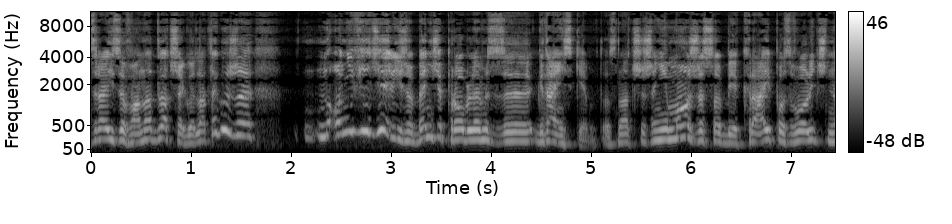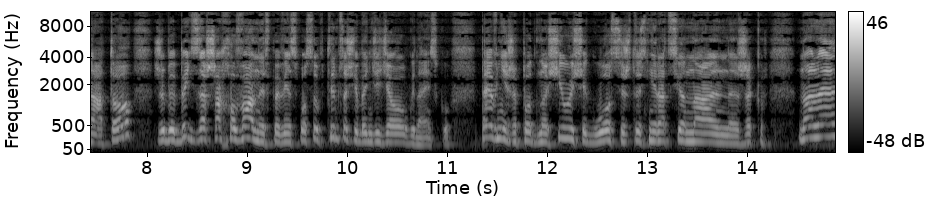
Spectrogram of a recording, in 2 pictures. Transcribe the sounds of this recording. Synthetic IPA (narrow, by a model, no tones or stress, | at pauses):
zɾɛalʲizɔvanad̪lat͡ʂɛɡɔd̪lat̪ɛɡɔʐɛ | nɔɔɲivʲjed͡ʑelʲiʐɛbɛɲd͡ʑɛpɾɔblɛmzɡd̪aj̃skʲɛ̰mt̪ɔznat͡ʂɘʐɛɲɛmɔʐɛsɔbʲjɛkɾajpɔzvɔlʲit͡ɕnat̪ɔ | ʐɛbɘbɘd͡ʑzaʂaxɔvanɘfpɛvʲjɛnspɔsupt̪ɘmt̪sɔɕ̬ɛbɛɲd͡ʑɛd͡ʑawawvɡd̪aj̃sku | pɛvɲɛʐɛpɔd̪nɔɕiwɘɕɛɡwɔsɘʐɛt̪ɔjɛst̪ɲɛɾat̪sʲjɔnalnɛʐɛk | nɔalɛ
